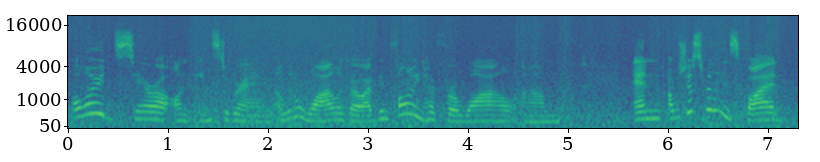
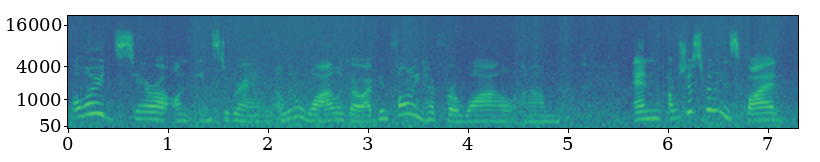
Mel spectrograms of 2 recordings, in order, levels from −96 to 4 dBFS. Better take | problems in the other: neither | hiss; loud; throughout; 9 dB below the speech; the same in both

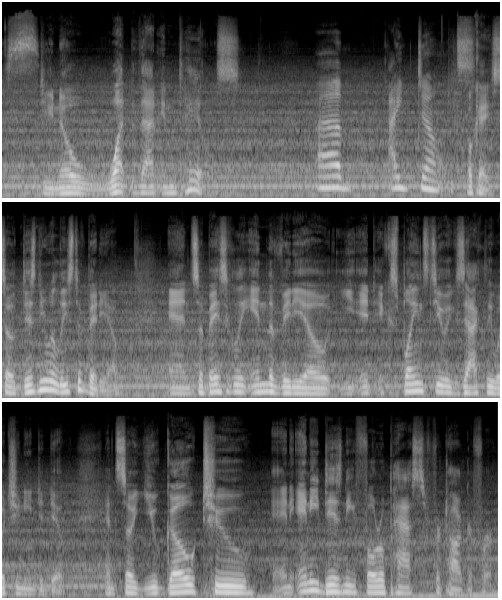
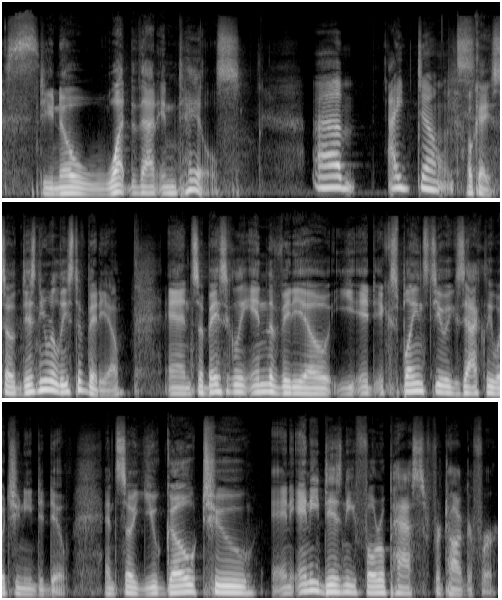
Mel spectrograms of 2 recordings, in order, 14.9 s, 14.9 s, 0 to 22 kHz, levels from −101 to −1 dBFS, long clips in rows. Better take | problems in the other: second | traffic noise; noticeable; throughout; 15 dB below the speech

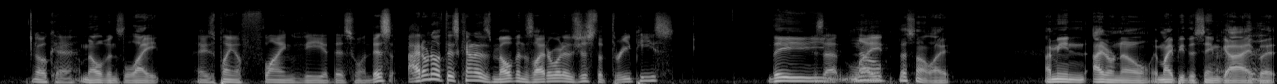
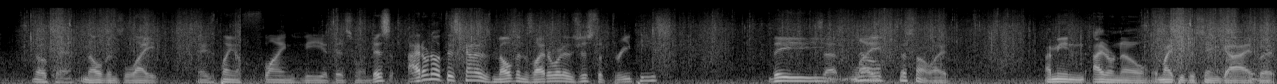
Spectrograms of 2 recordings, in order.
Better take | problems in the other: first | wind noise on the microphone; heavy; 5 dB below the speech

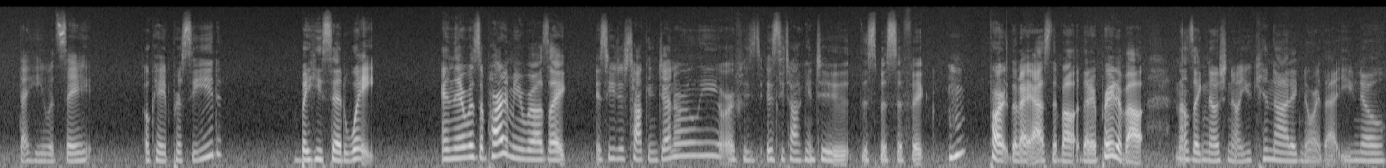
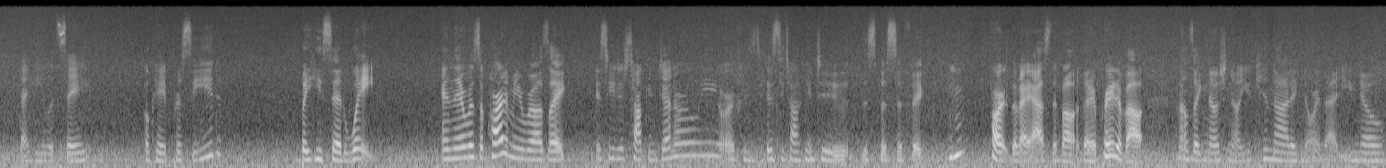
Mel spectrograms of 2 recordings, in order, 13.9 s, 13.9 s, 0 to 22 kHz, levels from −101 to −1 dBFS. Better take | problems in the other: first | hiss; loud; throughout; 9 dB below the speech; faint in the first

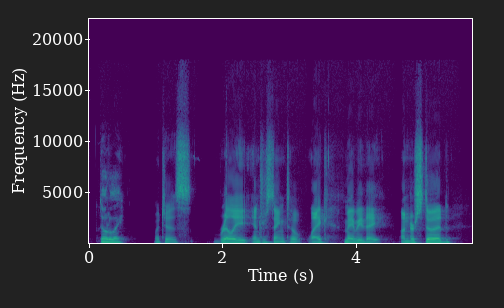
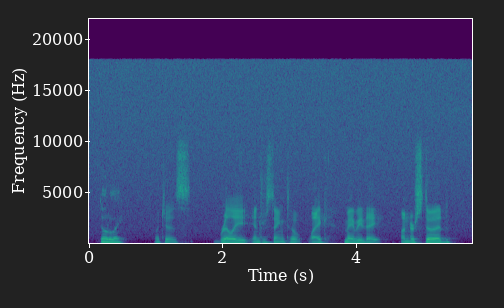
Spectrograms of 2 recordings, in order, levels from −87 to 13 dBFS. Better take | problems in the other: first | hiss; loud; throughout; 6 dB below the speech

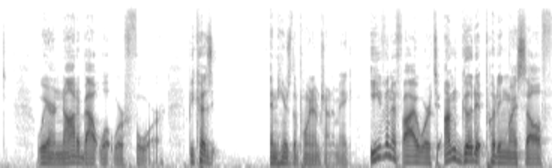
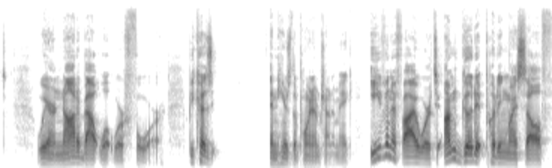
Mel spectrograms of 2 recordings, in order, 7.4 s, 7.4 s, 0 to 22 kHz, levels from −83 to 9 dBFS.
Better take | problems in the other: first | thin; somewhat; fading below 500 Hz

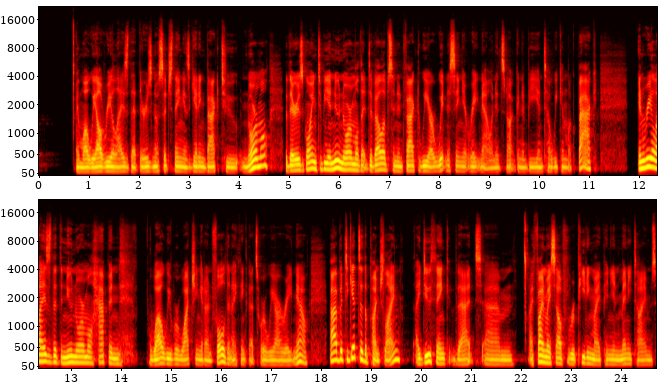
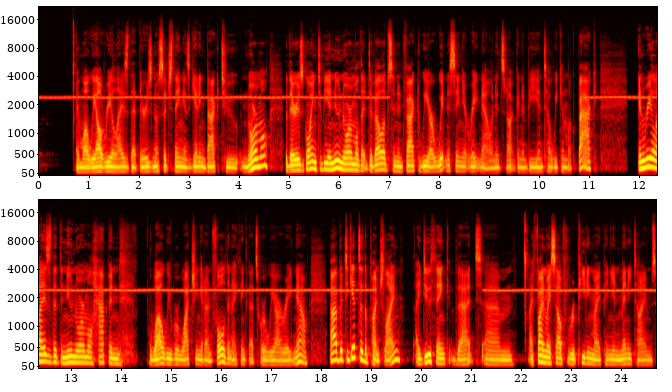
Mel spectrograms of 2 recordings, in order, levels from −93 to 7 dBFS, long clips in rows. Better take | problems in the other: first | high-pitched whine; noticeable; until 7 s, from 11 to 19 s and from 21 s on; 2.5 kHz, 15 dB below the speech

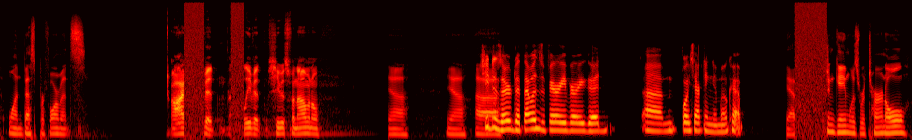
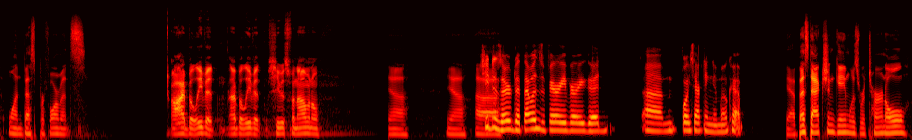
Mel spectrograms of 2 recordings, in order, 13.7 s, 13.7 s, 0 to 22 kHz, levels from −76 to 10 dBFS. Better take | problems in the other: second | audio cutting out; filled with static; at 3 s, at 3.5 s and at 12 s

